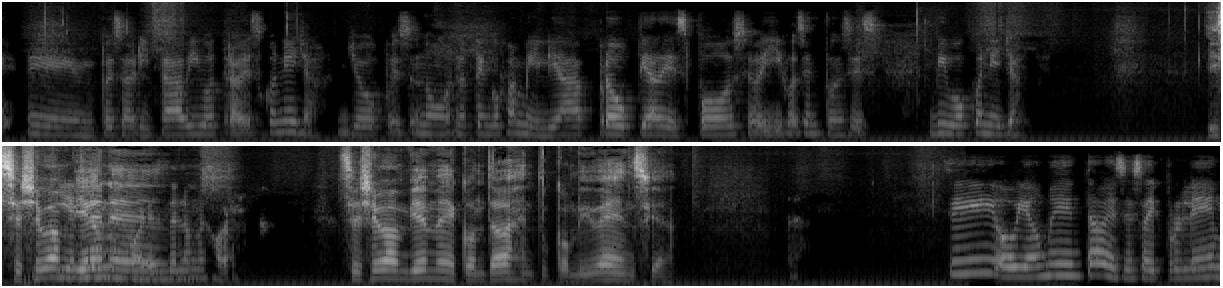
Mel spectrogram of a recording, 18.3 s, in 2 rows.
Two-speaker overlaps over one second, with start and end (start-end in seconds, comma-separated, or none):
9.3-10.6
